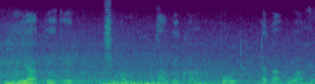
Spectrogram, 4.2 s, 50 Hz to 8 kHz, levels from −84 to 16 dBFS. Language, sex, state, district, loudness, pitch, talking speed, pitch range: Hindi, male, Maharashtra, Gondia, -20 LUFS, 120 Hz, 140 wpm, 120-125 Hz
